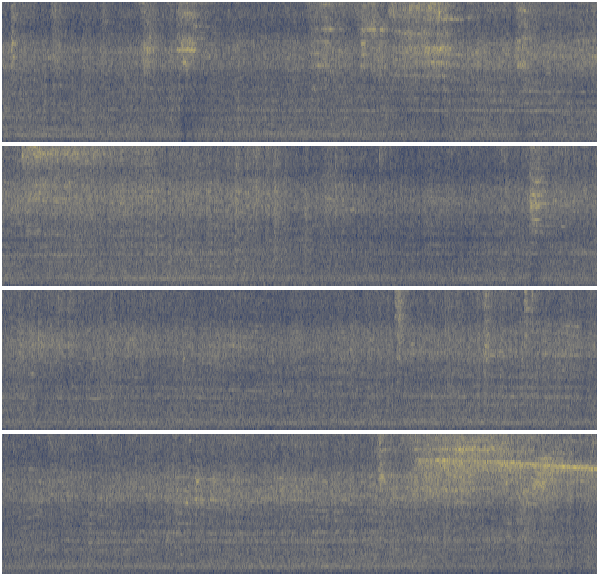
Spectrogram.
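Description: Double-stack intermodal freight cars rolling past at steady speed: a continuous rumble and rattle of wheels on rail. A faint steady tone runs under it, with occasional clicks.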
